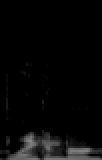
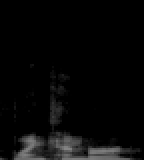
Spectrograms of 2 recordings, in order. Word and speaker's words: Blankenburg: sound out a word alexa never used to pronounce the word blankenburg properly uh she always put the emphasis in the wrong place so it was blank kenberg which just sounded odd so i could anytime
